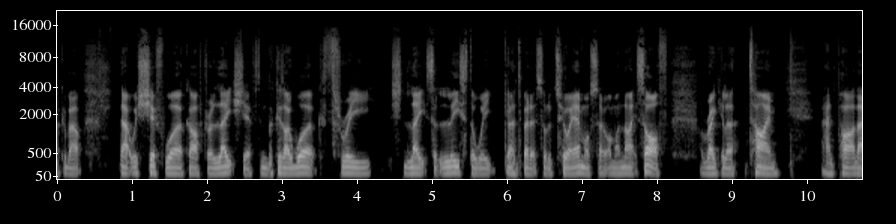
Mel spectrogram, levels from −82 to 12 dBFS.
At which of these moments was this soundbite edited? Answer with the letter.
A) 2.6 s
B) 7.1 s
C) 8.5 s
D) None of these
C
